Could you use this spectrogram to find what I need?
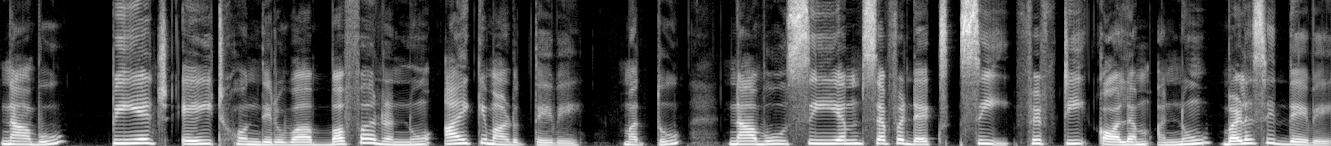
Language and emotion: Kannada, neutral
